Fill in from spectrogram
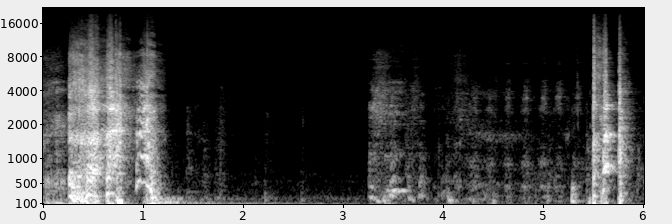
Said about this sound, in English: Smite me. Oh, I just choked on my drink. Fucking smite me. Sorry, cough button.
